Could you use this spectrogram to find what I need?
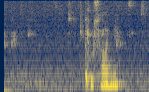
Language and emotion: Russian, neutral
